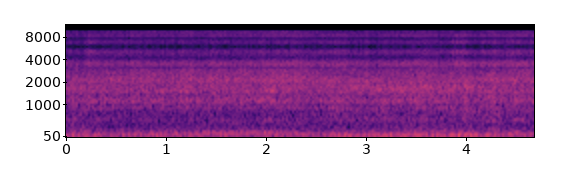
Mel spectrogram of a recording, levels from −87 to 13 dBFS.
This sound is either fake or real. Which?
real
